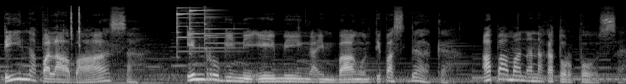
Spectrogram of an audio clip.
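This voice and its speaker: A man's voice: mid-range voice, very animated, normal speed. A man narrating a radio drama in a dramatic, scripted style. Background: music with guitar.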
